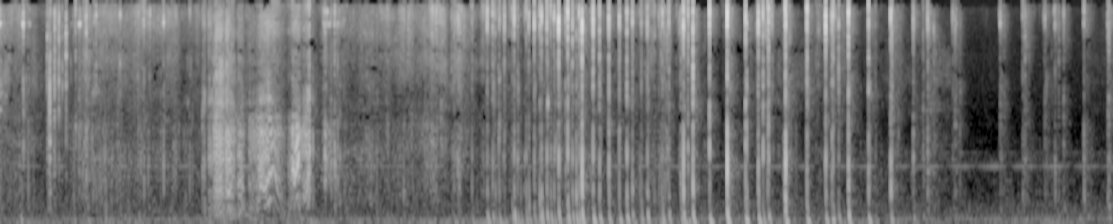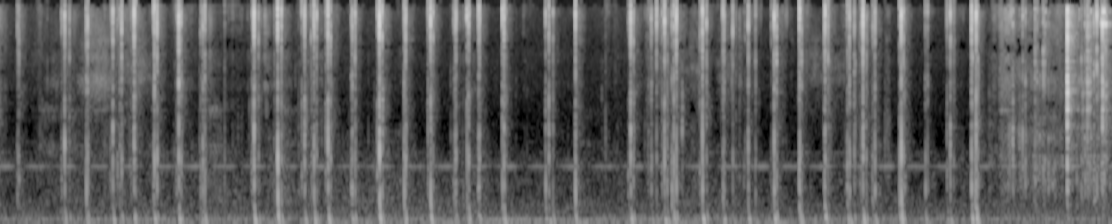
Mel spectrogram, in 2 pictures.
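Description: Fingertips tapping and scratching quickly on a grey fabric-covered hard case close to the microphone, with rubbing and scraping on its surface early on. From about seven seconds in, it becomes a long run of rapid sharp taps.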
